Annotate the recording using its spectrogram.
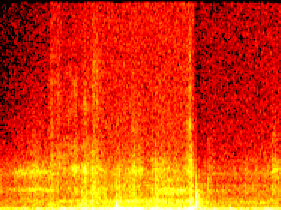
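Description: Paper rustling and handling noise from a large mounted photograph being held up and shifted about, with a sharper scrape about one and a half seconds in.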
